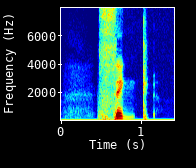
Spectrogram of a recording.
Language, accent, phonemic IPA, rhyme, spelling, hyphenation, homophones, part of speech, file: English, Received Pronunciation, /ˈsɪŋk/, -ɪŋk, sink, sink, cinque / sync / synch, verb / noun, En-uk-sink.ogg
- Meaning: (verb) To move or be moved into something.: To descend or submerge (or to cause to do so) into a liquid or similar substance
